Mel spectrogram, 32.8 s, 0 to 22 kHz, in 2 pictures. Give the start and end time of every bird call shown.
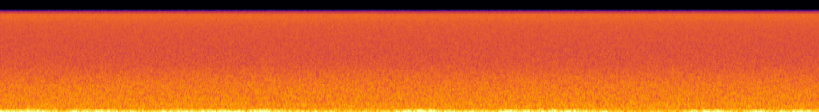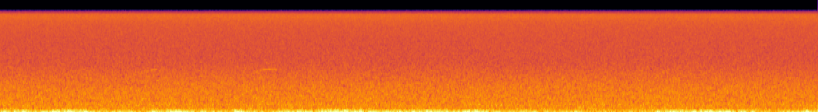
19.1s-19.8s: Clark's Nutcracker (Nucifraga columbiana)
21.3s-22.0s: Clark's Nutcracker (Nucifraga columbiana)

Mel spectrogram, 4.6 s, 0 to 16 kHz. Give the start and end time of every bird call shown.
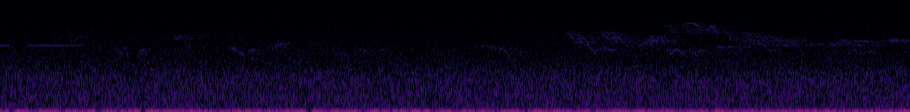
0.0s-1.6s: Dusky Flycatcher (Empidonax oberholseri)
0.5s-3.2s: Western Tanager (Piranga ludoviciana)
3.1s-4.6s: Mountain Chickadee (Poecile gambeli)

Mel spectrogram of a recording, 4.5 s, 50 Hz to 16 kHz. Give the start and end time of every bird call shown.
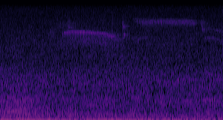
1.2s-2.5s: Olivaceous Woodcreeper (Sittasomus griseicapillus)

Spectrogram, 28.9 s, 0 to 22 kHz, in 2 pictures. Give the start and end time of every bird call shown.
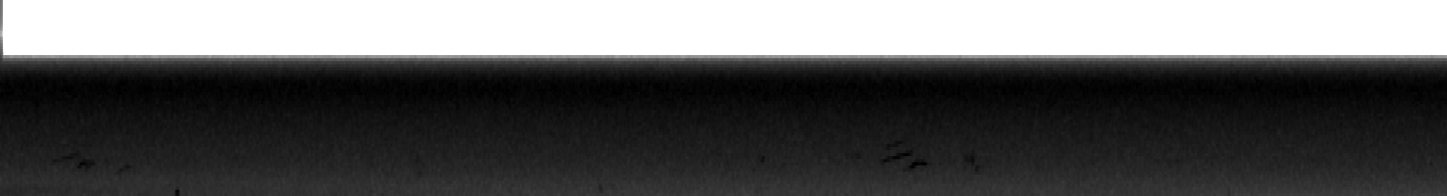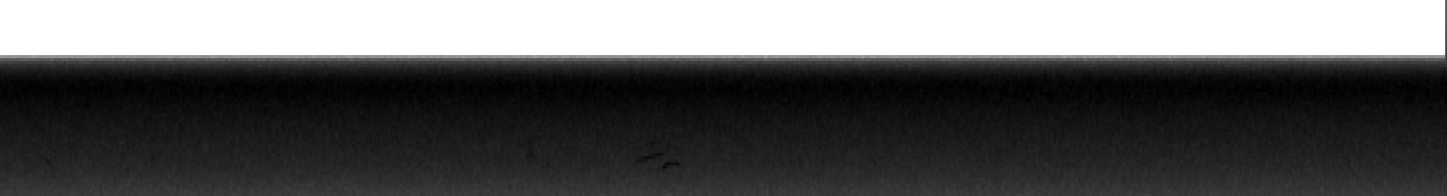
0.5s-1.0s: Hawaii Amakihi (Chlorodrepanis virens)
1.1s-1.4s: House Finch (Haemorhous mexicanus)
8.8s-9.3s: Hawaii Amakihi (Chlorodrepanis virens)
19.7s-19.9s: Hawaii Amakihi (Chlorodrepanis virens)
20.8s-21.3s: Hawaii Amakihi (Chlorodrepanis virens)

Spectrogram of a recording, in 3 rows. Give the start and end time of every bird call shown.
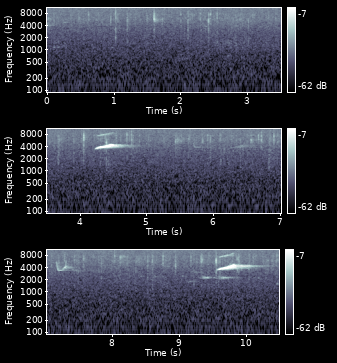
4.2s-4.7s: Iiwi (Drepanis coccinea)
7.1s-7.5s: Hawaii Akepa (Loxops coccineus)
9.5s-10.5s: Iiwi (Drepanis coccinea)

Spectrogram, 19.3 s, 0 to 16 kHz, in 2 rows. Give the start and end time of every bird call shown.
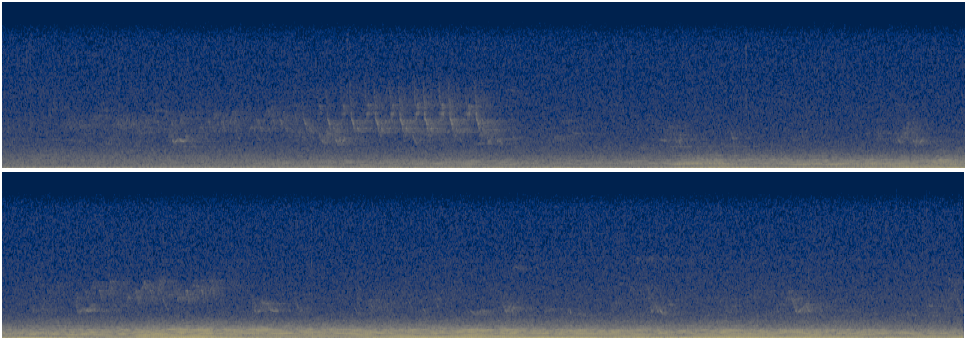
1.1s-5.1s: Ovenbird (Seiurus aurocapilla)
1.5s-19.3s: Red-eyed Vireo (Vireo olivaceus)
10.2s-12.1s: Common Yellowthroat (Geothlypis trichas)

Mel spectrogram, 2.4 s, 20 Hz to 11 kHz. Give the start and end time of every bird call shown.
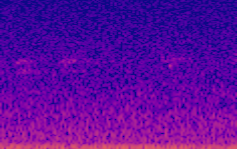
0.0s-2.4s: Red-eyed Vireo (Vireo olivaceus)
0.0s-2.4s: White-breasted Nuthatch (Sitta carolinensis)

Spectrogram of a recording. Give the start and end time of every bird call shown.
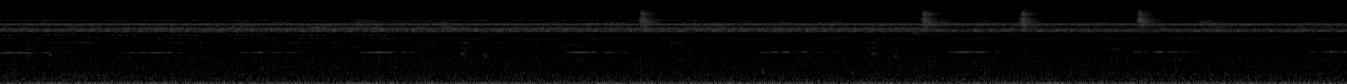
0.0s-13.5s: Hauxwell's Thrush (Turdus hauxwelli)
0.0s-13.5s: Little Tinamou (Crypturellus soui)

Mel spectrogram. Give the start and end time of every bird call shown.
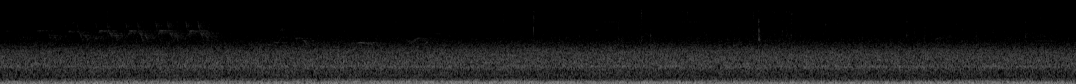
0.0s-2.3s: Ovenbird (Seiurus aurocapilla)
2.5s-10.7s: unidentified bird

